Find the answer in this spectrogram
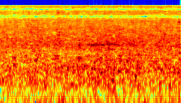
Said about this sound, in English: More wild rhododendrons. I really want to show you this waterfall, guys.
